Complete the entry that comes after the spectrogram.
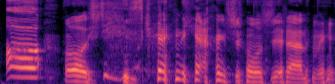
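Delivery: sudden scared yelp, then laughing; startled yelp. Real, not acted. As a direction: jump and shout in fright. Mob scared him.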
